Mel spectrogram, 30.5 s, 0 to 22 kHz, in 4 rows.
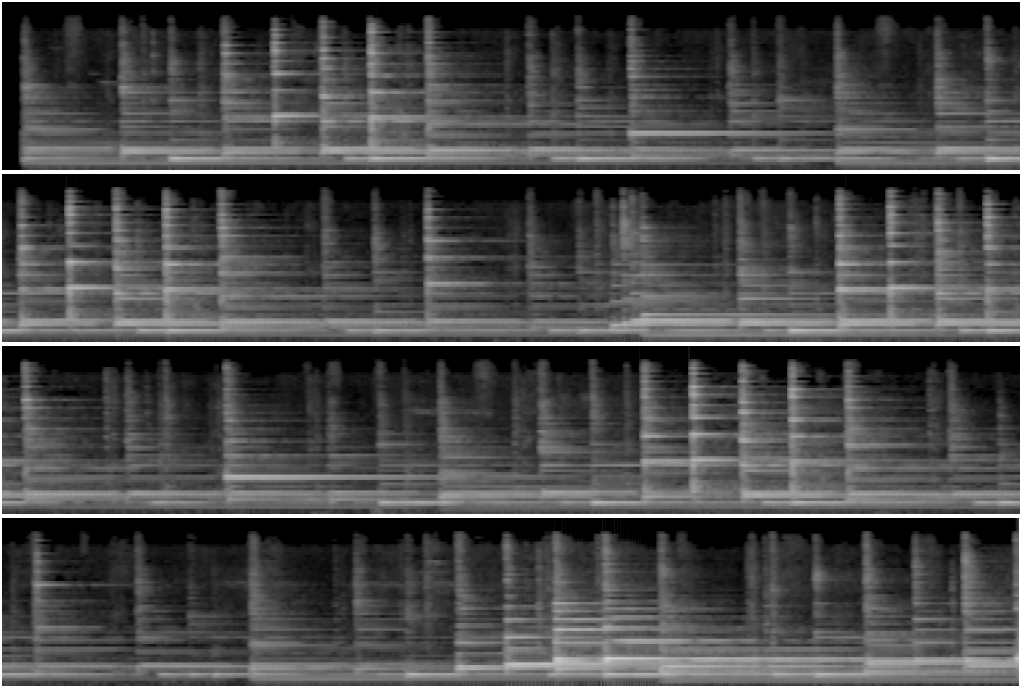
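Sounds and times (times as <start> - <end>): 
harp playing: 0.2 - 30.5.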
